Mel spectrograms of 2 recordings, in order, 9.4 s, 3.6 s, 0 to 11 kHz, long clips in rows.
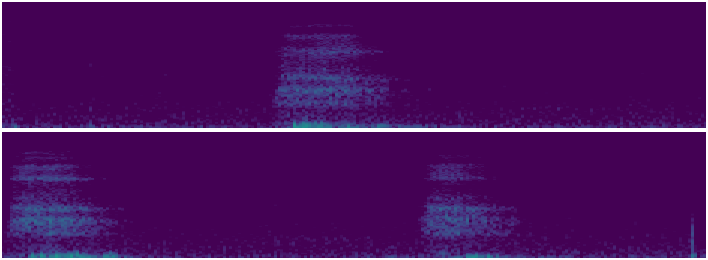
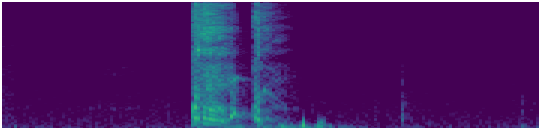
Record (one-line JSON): {"exhalation_length": "9.4 s", "exhalation_amplitude": 236, "exhalation_signal_mean_std_ratio": 0.48, "cough_length": "3.6 s", "cough_amplitude": 4475, "cough_signal_mean_std_ratio": 0.29, "survey_phase": "alpha (2021-03-01 to 2021-08-12)", "age": "45-64", "gender": "Female", "wearing_mask": "No", "symptom_cough_any": true, "symptom_fatigue": true, "symptom_fever_high_temperature": true, "symptom_headache": true, "smoker_status": "Never smoked", "respiratory_condition_asthma": false, "respiratory_condition_other": false, "recruitment_source": "Test and Trace", "submission_delay": "1 day", "covid_test_result": "Positive", "covid_test_method": "RT-qPCR", "covid_ct_value": 14.7, "covid_ct_gene": "ORF1ab gene", "covid_ct_mean": 14.9, "covid_viral_load": "13000000 copies/ml", "covid_viral_load_category": "High viral load (>1M copies/ml)"}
